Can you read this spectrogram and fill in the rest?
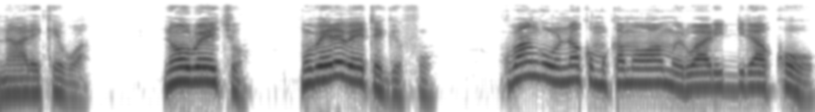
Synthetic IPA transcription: naːle̞ke̞βwa̰ | no̞ːlwe̞ːco̞̰ | muβe̞ːɾe̞βe̞ːte̞ɡe̞fu | kuβaːŋɡoːlunakumukamawaːmwe̞ɾwaːlidːiɾako̞

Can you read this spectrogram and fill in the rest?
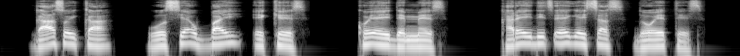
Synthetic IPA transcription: ɡaːsɔjkːɐ | wʔo̞ːsːɪjaʊbːɐjɛkːe̞ːs | kɔjɛjd̪ɛmːe̞ːs | kɐɾɛjd̪ɪt͡sʼe̞ːɡɛjsːɐsd̪o̞ːɛt̪ːe̞ːs

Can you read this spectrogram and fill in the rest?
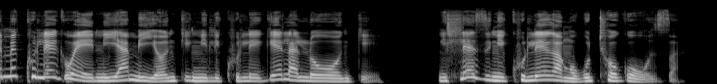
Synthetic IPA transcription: emikʰulɛɣwenijamijɔŋkʼɛŋilikʰulɛɣɛlalɔːŋkʼɛ̰ | ŋiɬeziŋikʰulɛɣaŋoɣutʰɔɣɔ̰ːza̰

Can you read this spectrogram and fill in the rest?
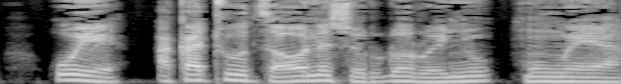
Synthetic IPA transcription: uje̞akatuːd͡zawo̞ne̞ʐeɾuɗo̞rwe̞ɲumumwe̞ːja

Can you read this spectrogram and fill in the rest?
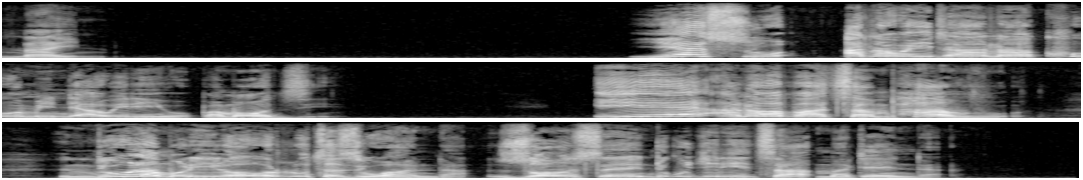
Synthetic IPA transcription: nan | jɛsu | atawait̬anakʰumindiawiɾijɔ̰pamɔːd͡zi | ijɛa̰nawap̬at͡sʰampʰaɱvṵ | ndiulamuliɾɔwɔtulut͡sʰaziwanda̰zɔnsɛndik̬ut͡ʃiɾit͡sʰamatɛːnda

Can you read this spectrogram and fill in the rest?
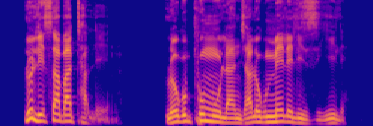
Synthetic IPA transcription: lulisaβatʰalḛːnu | loɣupʰumuland͡ʒʱalɔɣumɛlɛliziːlɛ

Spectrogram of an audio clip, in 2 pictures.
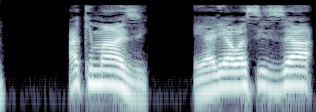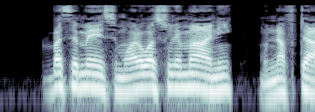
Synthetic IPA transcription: akimazi | ejaliawasizːa | βaseme̞simuwalawasulemani | munːafu̥ta

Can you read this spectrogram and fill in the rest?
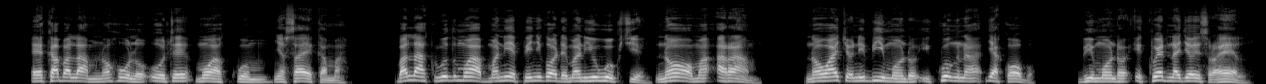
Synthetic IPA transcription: ɛkabalamnɔɦʊlɔʔotemɔakːwomɲasajekama̰ | balakrwod̪mɔab̚manɪɛpɪɲɡɔdɛmanjowokt͡ʃjḛŋnɔːmaʔaɾam | nɔwat͡ʃɔnɪbimɔndɔʔikwoŋnad͡ʒakɔbɔ | bimɔndɔʔɪkwɛdnad͡ʒɔɪsɾaɛl

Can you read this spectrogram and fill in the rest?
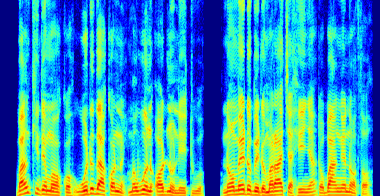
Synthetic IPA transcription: baŋkindemɔkɔwodd̪akɔnɛmawonɔdnonetwo | nɔmɛdobedomaɾat͡ʃaɦɪɲatɔbaŋɛnɔt̪ɔ

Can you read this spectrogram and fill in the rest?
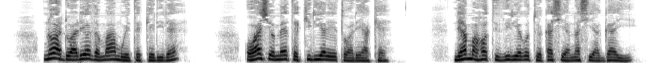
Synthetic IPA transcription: nɔadoaɾeɔðɛmaːmwetekeɾiɾɛ | ɔaɕiɔmɛːtɛkiɾiɛɾeːtwaɾeakɛ | neamaɦɔtiðiɾiɛɣotwekaɕianaɕiaɡai

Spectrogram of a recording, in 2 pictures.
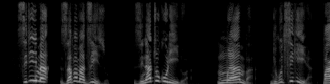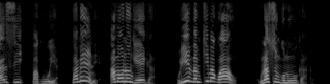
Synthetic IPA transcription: sitima | zapamad͡zizɔ | zinatukuliɗwa̰ | m̩mwamba̰ | ndik̬ut͡sʰikiɾa̰ | pansipakuːja̰ | pambɛnɛ̰ | amaɔnɔŋɡɛːka̰ | kulimbam̩timak̬wawɔ̰ | kunasuŋɡunuːka̰

